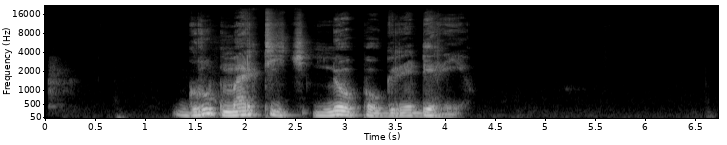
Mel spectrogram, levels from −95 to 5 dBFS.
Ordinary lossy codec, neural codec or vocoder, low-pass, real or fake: none; none; 19.8 kHz; real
